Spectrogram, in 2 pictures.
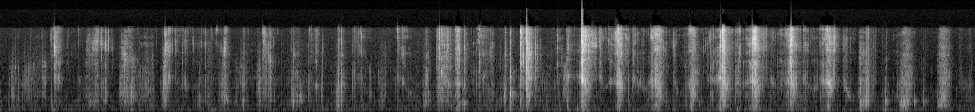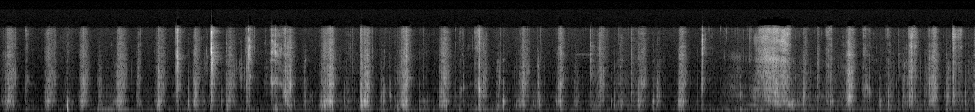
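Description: Close-miked chewing and crunching of a rice-and-curry meal eaten by hand, a rapid run of small crackly bites and smacks. The crunching is loudest and densest about a third of the way in, and a short rushing noise comes near the end.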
